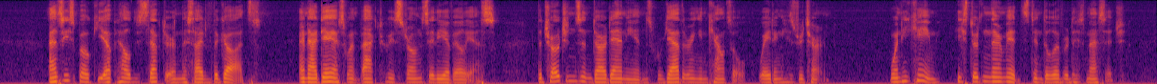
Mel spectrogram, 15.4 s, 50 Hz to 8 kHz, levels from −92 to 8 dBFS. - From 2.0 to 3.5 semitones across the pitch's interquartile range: Yes, narrow, 2.4 semitones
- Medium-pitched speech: No, low, 130 Hz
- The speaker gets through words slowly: No, average, 185 wpm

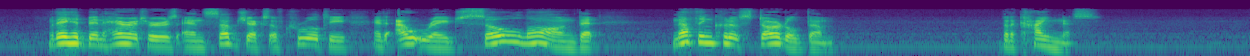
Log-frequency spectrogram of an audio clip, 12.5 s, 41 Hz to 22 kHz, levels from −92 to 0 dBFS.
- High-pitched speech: No, medium, 145 Hz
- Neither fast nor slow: No, slow, 100 wpm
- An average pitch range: No, wide, 7.4 semitones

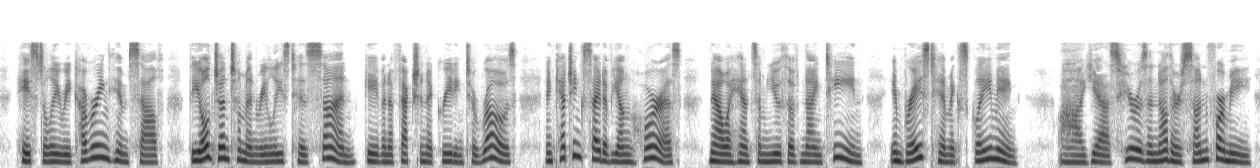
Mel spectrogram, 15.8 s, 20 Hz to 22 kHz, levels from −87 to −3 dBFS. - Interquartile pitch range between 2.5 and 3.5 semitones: No, average, 4.1 semitones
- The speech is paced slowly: No, average, 145 wpm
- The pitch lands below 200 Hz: Yes, medium, 185 Hz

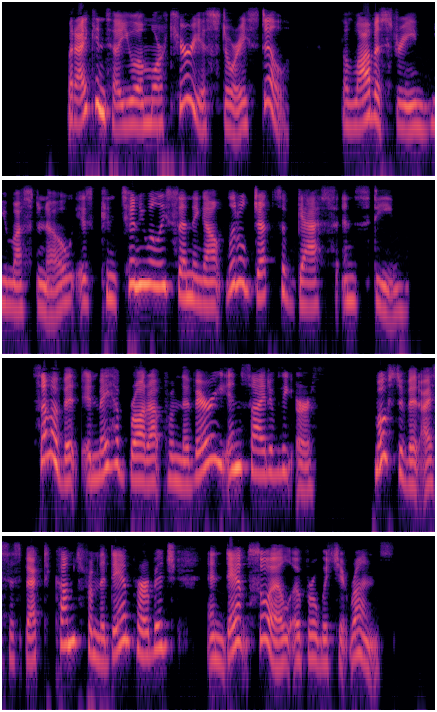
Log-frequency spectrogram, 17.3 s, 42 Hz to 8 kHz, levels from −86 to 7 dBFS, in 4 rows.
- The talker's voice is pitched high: Yes, high, 210 Hz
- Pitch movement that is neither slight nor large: No, wide, 8.0 semitones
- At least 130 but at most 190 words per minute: No, average, 200 wpm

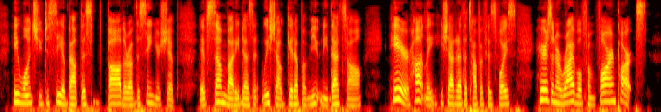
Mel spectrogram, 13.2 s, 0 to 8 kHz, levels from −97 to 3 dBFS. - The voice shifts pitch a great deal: No, average, 4.2 semitones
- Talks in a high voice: No, medium, 150 Hz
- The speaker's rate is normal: Yes, average, 170 wpm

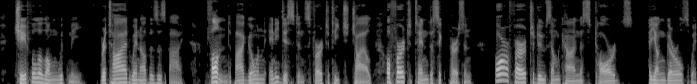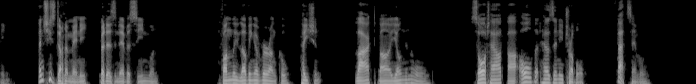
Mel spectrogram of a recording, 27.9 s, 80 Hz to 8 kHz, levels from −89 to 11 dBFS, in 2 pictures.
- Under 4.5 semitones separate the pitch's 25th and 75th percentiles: No, average, 4.8 semitones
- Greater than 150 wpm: No, average, 145 wpm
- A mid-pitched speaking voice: No, low, 110 Hz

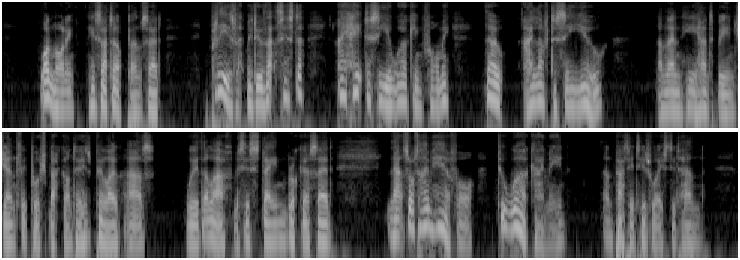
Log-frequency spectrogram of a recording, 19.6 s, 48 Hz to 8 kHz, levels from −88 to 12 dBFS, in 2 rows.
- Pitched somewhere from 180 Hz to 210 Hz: No, low, 110 Hz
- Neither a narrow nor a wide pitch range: No, wide, 5.7 semitones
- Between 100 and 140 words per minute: No, average, 175 wpm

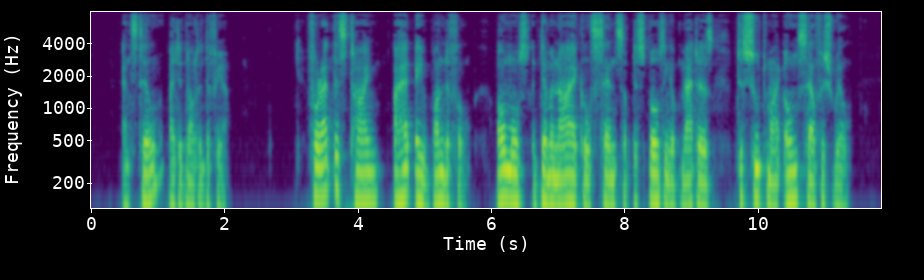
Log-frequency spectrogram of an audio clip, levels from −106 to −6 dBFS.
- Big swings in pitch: No, average, 3.2 semitones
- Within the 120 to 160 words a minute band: Yes, average, 150 wpm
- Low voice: Yes, low, 115 Hz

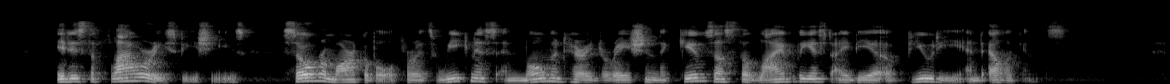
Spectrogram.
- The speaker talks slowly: Yes, slow, 120 wpm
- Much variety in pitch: Yes, wide, 5.8 semitones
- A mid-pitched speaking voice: No, low, 115 Hz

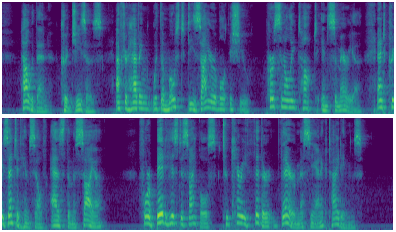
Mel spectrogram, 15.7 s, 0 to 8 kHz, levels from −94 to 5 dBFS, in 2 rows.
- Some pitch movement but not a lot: No, wide, 8.9 semitones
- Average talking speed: No, slow, 115 wpm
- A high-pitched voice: No, medium, 140 Hz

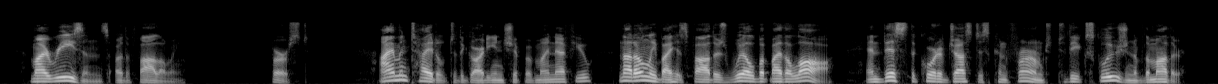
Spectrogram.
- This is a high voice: No, low, 120 Hz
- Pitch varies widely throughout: Yes, wide, 6.9 semitones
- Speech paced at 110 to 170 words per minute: No, average, 180 wpm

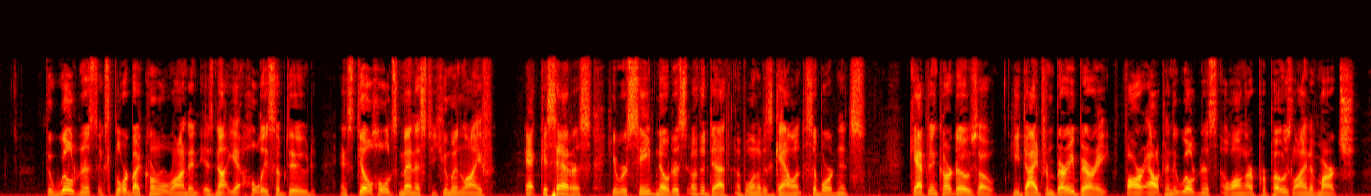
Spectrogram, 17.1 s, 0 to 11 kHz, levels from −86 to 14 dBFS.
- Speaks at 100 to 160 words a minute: No, average, 170 wpm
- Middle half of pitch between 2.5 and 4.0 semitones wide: Yes, average, 3.2 semitones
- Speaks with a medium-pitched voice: No, low, 130 Hz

